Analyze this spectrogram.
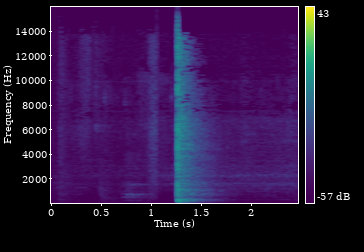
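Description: A lid pops off a container with a sharp snap.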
